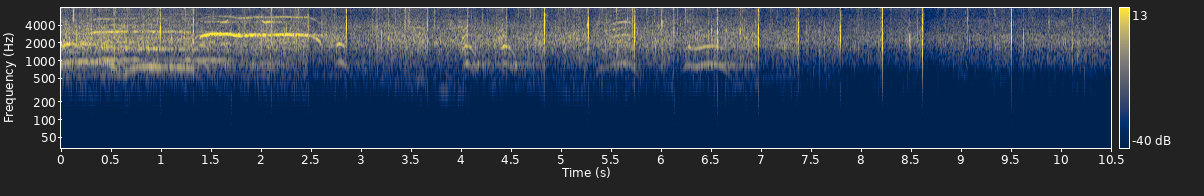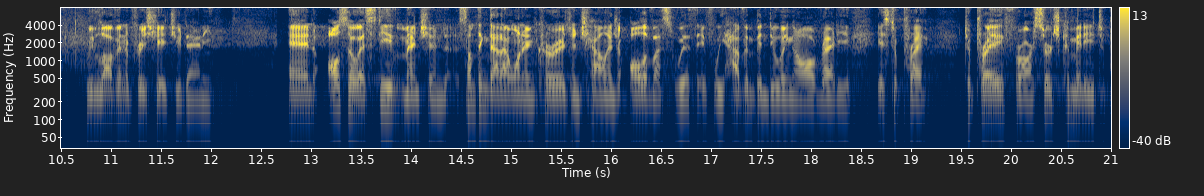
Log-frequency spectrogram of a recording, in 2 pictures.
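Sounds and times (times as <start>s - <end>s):
whoops from a church congregation: 0.0s - 3.0s, 3.8s - 7.4s
church congregation applauding: 0.0s - 11.3s
speech: 10.8s - 12.1s, 12.8s - 20.9s.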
